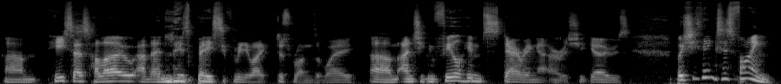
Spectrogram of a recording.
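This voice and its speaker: A man's voice: medium pitch, sing-song, normal speed, fairly bright tone. A man co-hosting a podcast, casually recapping a book with dry, sarcastic commentary. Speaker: podcast co-host.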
